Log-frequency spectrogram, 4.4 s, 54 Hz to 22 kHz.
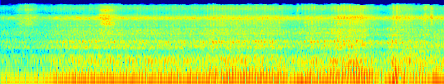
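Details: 12-valve Cummins daily-driver dually with new OEM fuel pump: deep steady diesel rumble with even clatter and no knocks or misses as it pulls away. Normal diesel running.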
